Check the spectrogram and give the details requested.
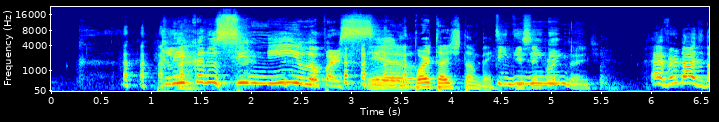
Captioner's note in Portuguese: risos; imitou o barulho do sino tocando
